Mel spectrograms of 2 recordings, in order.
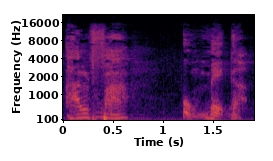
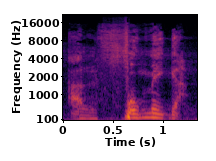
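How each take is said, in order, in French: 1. Les deux mots sont prononcés séparément. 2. Les deux mots s'enchaînent sans pause. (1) "on ne dit pas alpha, oméga. C'est une erreur" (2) "On fait l'élision... on prononce alpha-oméga"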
